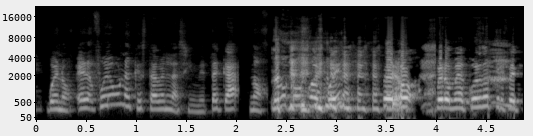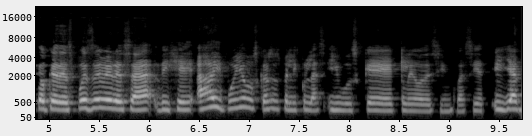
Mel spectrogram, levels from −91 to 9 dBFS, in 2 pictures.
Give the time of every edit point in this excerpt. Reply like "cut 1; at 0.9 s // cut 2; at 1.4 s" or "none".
cut 1; at 2.0 s // cut 2; at 4.0 s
